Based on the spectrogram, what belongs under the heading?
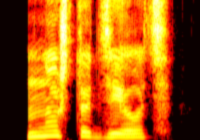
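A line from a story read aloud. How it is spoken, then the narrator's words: Sighing. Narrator (Russian): вздохнула я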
